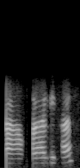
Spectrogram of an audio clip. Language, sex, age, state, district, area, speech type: Maithili, female, 45-60, Bihar, Muzaffarpur, rural, conversation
